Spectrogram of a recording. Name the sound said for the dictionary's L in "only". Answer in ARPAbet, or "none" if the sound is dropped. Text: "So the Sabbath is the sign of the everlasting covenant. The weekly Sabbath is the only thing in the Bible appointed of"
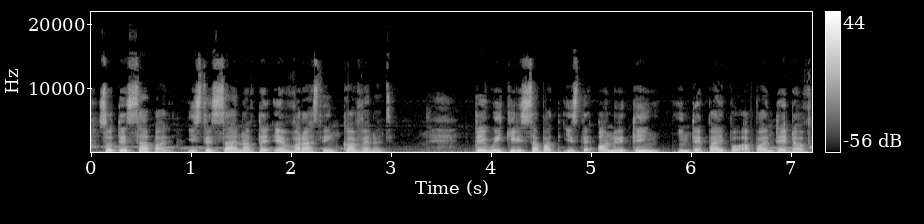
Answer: L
